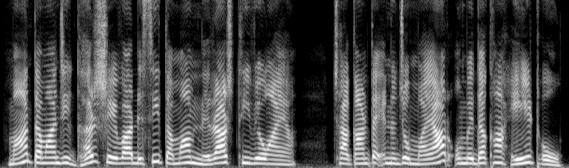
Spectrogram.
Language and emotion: Sindhi, angry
